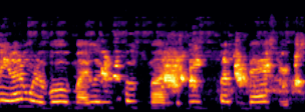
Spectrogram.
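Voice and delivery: whiny complaining voice. Imitating the writer of an article he is reading: imitating someone whining. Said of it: "He's literally whining".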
